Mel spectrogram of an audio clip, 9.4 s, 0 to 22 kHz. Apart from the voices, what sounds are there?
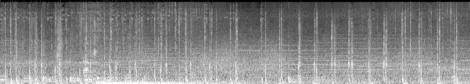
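Geralt's horse Roach galloping in The Witcher 3 video game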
